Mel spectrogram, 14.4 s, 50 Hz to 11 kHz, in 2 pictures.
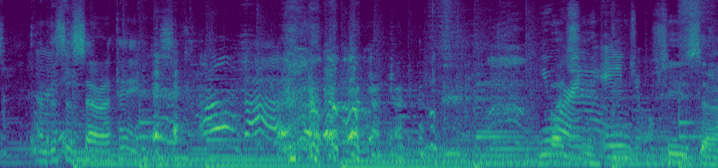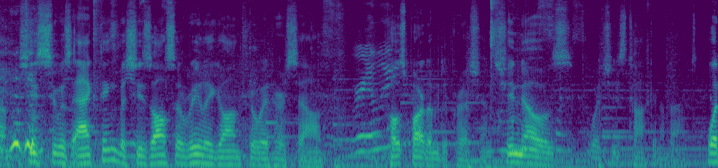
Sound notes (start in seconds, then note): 2.7 everyone laughing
